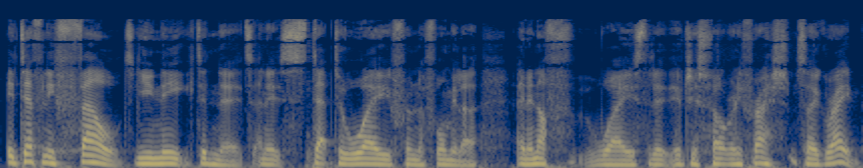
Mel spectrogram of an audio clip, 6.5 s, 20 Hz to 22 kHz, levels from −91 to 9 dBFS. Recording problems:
uneven, jittery; strongly; from 1 to 4.5 s

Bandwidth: 13.5 kHz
